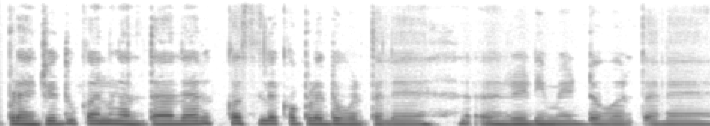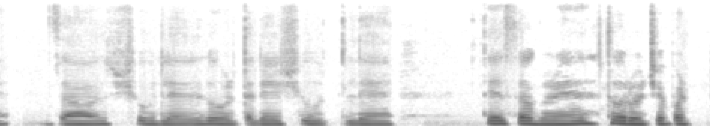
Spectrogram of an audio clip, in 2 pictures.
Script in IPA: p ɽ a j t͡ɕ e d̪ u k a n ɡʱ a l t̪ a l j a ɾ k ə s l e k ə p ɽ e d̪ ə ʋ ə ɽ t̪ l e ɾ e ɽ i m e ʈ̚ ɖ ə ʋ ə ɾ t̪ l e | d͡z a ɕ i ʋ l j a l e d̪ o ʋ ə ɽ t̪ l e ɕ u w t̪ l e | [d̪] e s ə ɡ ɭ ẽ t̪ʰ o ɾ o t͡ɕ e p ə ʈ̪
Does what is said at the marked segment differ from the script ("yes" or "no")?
yes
